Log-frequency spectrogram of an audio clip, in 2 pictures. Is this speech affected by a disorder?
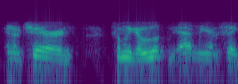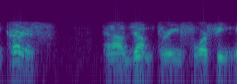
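Yes: cerebral palsy; able to speak.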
